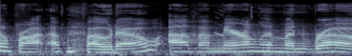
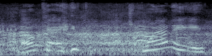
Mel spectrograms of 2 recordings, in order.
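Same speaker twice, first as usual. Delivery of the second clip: laughing; 7 semitones higher than usual. Real, not acted. Laughs at eating twenty.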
